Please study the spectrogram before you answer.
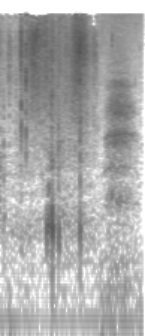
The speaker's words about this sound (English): It's the sound of this book opening slowly in the late morning, quietly, though as if read in private in a dark corner. The paper subtly creaks as the spine separates and opens. A tiny buzz from a nearby table lamp is the underscore.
